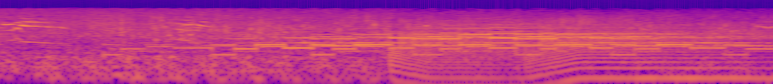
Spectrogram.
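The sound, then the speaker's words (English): A boat's motor drones steadily over lapping water, its engine note dropping low as it throttles down, then rising again as the boat pulls alongside a little jetty at a small island, loud. “The boat pulls alongside a little jetty, and the doctor jumps out with the mooring rope.”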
